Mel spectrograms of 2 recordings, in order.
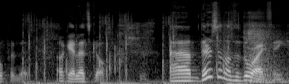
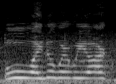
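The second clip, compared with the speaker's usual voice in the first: excited; 11 semitones higher than usual. Real, not acted. Realizing where they are.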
